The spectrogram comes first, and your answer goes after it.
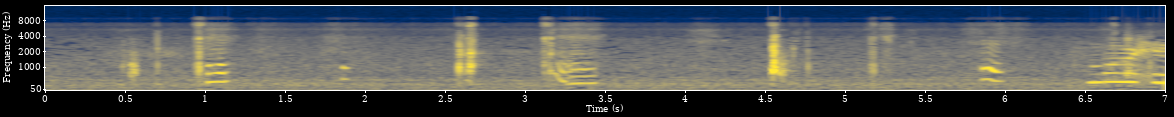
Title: making noises and hiccuping (again!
